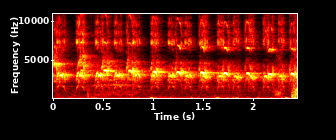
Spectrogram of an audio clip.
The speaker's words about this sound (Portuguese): passarinho resolveu cantar bem aqui. Estão ouvindo os passarinhos? Né? É né? um dos privilégios da gente estar tá na, na chácara aí, né? Mas esse foi alto.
